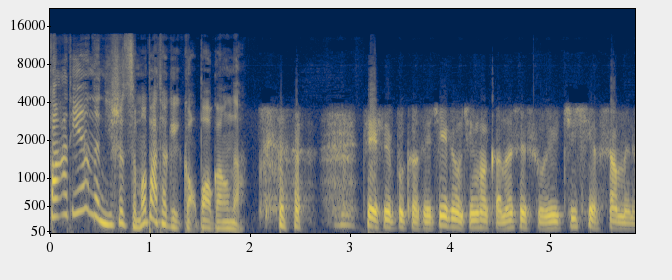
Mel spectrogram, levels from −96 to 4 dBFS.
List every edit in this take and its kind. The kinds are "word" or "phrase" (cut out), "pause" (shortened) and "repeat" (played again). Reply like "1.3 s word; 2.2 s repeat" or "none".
2.0 s pause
